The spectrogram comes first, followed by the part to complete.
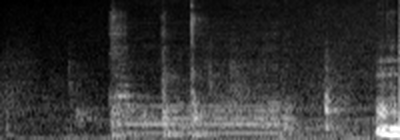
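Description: Bernina sewing machine's motor whirring steadily for about a second and a half, starting with a click about half a second in and with another click near the end.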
